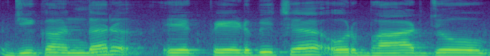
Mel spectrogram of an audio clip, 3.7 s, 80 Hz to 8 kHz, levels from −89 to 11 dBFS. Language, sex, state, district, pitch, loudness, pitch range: Rajasthani, male, Rajasthan, Nagaur, 140 Hz, -13 LUFS, 135-145 Hz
